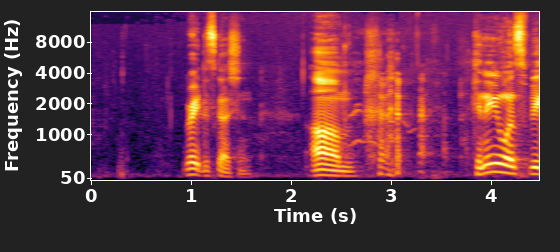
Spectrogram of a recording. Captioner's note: audience chuckling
